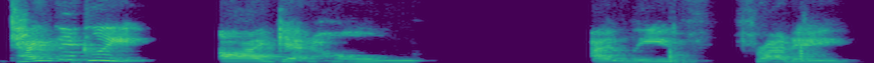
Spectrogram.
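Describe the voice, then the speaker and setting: An American woman in her early twenties co-hosts a casual podcast over a remote call. Her voice sits at an average pitch, and the room around her rings with noticeable echo. She talks informally, as friends do. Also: big pitch swings, slow, noisy background. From United States. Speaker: podcast co-host. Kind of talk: casual chat between friends. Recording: roomy, echoey video call audio.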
